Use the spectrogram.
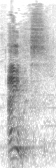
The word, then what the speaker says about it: Amos: So you have here Amos, right? It says, in the Old Testament, there is the book of Amos, pronounced Amo, A-H-M-O, Amo.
